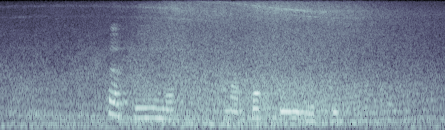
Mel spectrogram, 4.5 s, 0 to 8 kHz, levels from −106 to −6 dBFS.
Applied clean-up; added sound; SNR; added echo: none; Fixed-wing aircraft, airplane; 2 dB; reverberation time 0.6 s.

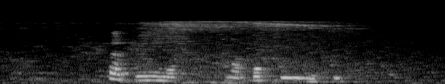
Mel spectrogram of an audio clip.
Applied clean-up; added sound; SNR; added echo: classical method WPE with log-MMSE.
